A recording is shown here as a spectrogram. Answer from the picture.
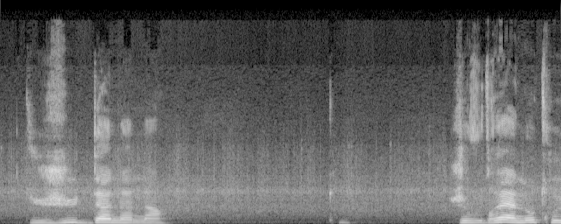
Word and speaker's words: d'ananas: So some French, they like to pronounce the S, and in general, we don't really do that. You know, it's more like du jus d'ananas. Du jus d'ananas.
